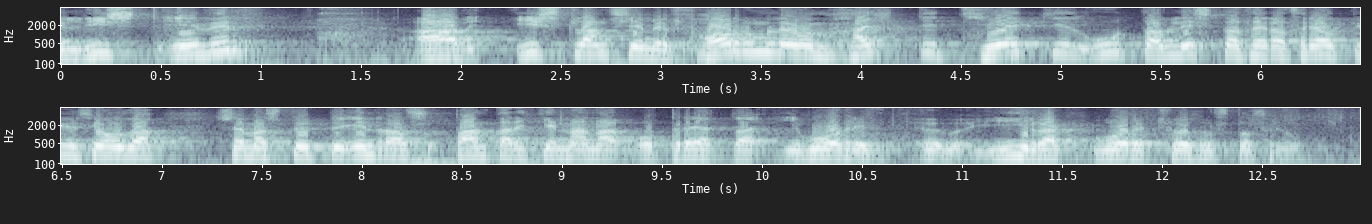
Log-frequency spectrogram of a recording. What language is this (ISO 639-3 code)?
isl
